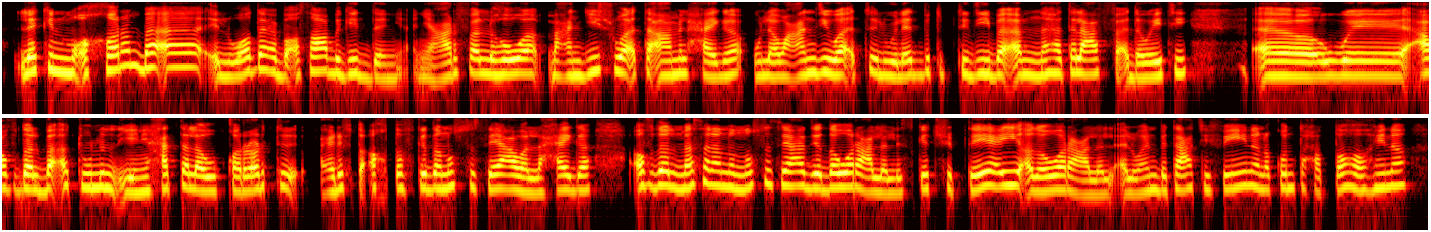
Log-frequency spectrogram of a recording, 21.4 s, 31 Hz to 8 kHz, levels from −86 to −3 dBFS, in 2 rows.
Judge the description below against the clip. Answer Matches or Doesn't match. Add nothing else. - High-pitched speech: Matches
